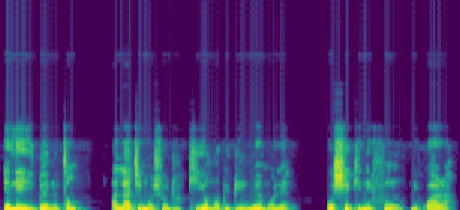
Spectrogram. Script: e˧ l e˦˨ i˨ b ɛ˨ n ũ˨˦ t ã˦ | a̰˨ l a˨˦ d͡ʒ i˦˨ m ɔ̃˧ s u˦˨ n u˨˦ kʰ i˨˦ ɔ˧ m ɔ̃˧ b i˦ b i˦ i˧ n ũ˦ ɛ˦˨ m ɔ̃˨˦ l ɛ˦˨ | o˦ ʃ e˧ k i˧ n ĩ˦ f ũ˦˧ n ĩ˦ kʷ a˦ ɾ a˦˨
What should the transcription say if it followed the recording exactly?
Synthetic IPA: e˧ l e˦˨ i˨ ɡ͡b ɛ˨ n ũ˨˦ t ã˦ | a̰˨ l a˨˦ d͡ʒ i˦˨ m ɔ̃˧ ʃ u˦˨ d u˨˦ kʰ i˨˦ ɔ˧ m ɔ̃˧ b i˦ b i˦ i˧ n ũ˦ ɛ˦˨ m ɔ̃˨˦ l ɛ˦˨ | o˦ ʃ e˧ k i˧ n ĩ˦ f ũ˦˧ n ĩ˦ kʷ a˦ ɾ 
